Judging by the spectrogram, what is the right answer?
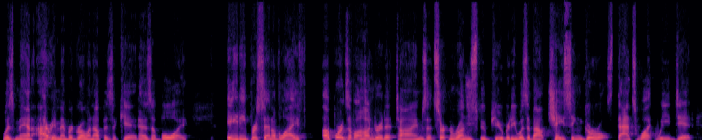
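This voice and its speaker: A man guesting on a podcast, talking in a mid-range voice as he rambles candidly through long stories. He speaks at an everyday pitch, frank and loose, with blunt asides along the way. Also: lively intonation, moderate pace. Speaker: guest, author. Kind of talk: casual podcast conversation.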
